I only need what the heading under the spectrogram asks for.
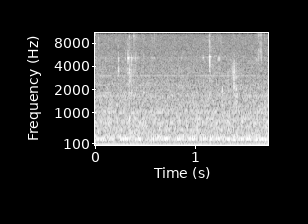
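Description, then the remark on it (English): Someone takes a quick sip of water, with soft, wet mouth clicks and a faint swallow over a low steady hum. No one speaks. “I gotta take a sip of water.”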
